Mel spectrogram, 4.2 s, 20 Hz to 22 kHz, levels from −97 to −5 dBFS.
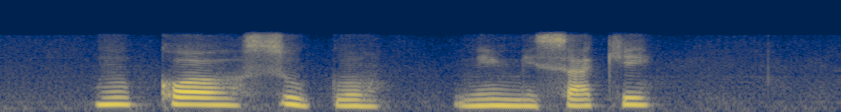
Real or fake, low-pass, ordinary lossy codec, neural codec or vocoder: fake; 7.2 kHz; Opus, 32 kbps; codec, 16 kHz, 0.3 kbps, FocalCodec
